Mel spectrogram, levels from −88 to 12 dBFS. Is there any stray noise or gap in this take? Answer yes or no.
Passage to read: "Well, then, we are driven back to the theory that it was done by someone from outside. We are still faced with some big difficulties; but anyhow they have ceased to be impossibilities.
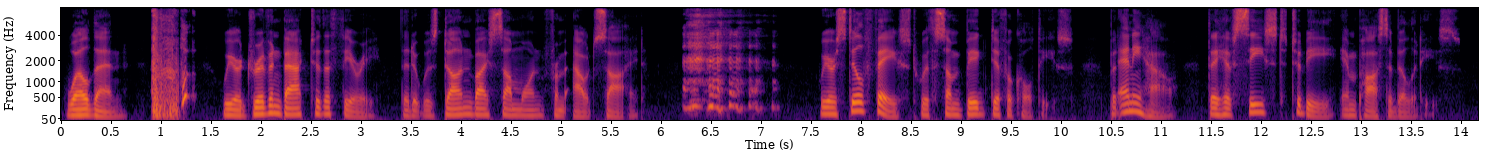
yes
